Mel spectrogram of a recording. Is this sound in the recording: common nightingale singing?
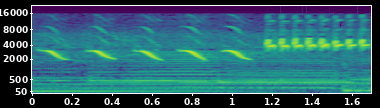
yes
